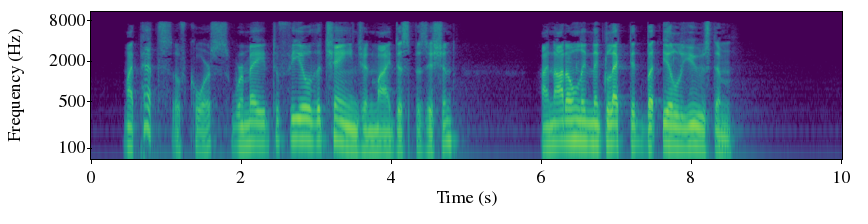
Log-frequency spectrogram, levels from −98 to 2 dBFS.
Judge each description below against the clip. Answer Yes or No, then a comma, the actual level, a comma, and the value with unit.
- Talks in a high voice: No, low, 110 Hz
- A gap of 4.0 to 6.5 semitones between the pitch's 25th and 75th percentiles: Yes, average, 4.5 semitones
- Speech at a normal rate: No, slow, 125 wpm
